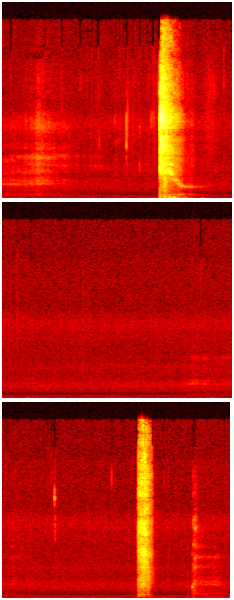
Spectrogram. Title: wet spring cold sneezes and nose blows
